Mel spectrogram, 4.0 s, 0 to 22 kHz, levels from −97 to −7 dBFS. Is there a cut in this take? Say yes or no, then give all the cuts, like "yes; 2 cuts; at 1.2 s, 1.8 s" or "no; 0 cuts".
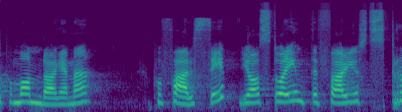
no; 0 cuts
